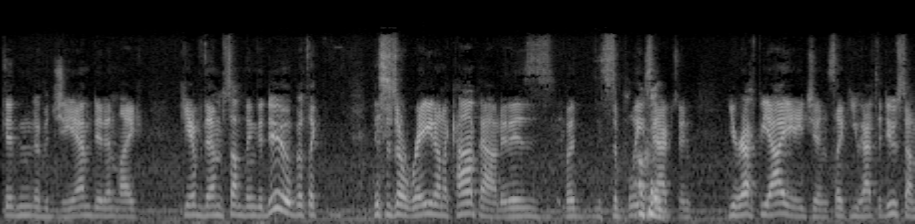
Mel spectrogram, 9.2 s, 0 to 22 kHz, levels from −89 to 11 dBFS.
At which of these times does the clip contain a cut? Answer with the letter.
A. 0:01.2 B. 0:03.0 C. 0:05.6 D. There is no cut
C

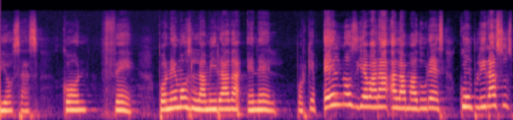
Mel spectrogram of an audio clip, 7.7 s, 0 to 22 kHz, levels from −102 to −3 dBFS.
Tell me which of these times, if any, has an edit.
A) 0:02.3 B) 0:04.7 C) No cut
B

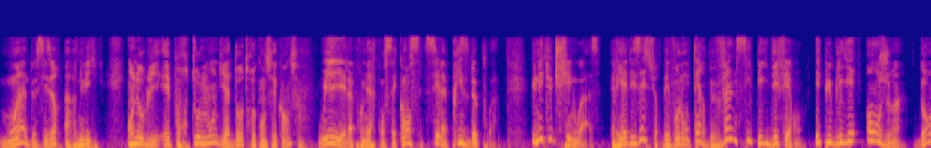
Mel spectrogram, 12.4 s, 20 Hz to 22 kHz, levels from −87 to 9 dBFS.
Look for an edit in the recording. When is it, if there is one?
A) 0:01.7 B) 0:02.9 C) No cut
A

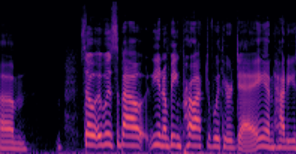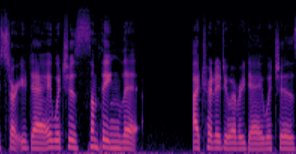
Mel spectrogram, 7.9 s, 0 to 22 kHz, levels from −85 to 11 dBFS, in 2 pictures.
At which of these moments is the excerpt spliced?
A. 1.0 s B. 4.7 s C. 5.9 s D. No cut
D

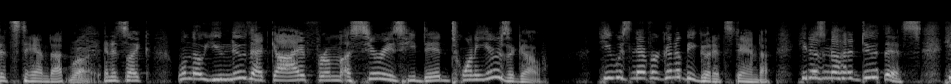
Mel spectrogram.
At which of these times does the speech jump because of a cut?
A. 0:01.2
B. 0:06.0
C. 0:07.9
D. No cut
D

